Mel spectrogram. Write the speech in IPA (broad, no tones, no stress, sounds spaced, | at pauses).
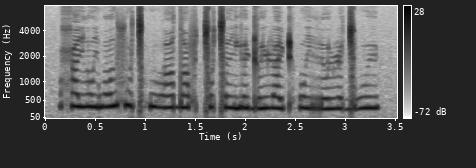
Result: ħ a i̯ l o i̯ w ɔ i̯ sʷ a ǀʰ u ɦ ɔ dˤ e f ǀ o ǀ ɘ i̯ j ɘ j ɖ ɵ j ɭ a i̯ ʈʰ o i̯ r ɵ y̯ ɭ ɘ ɡ͡ǀ u y̯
